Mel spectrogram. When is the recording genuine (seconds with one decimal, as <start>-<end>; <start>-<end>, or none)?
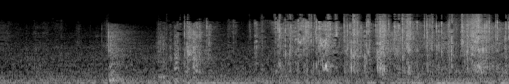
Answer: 0.0-0.9; 1.6-3.4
